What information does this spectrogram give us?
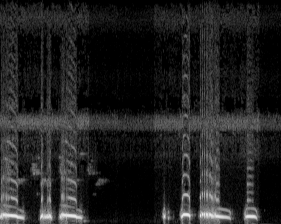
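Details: Spotted dove in Cambodia, recorded for use as a trapping lure: two short phrases of hollow, mellow coos, the longer notes sliding downward, separated by about a second of silence. A constant high-pitched whine sits in the background.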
